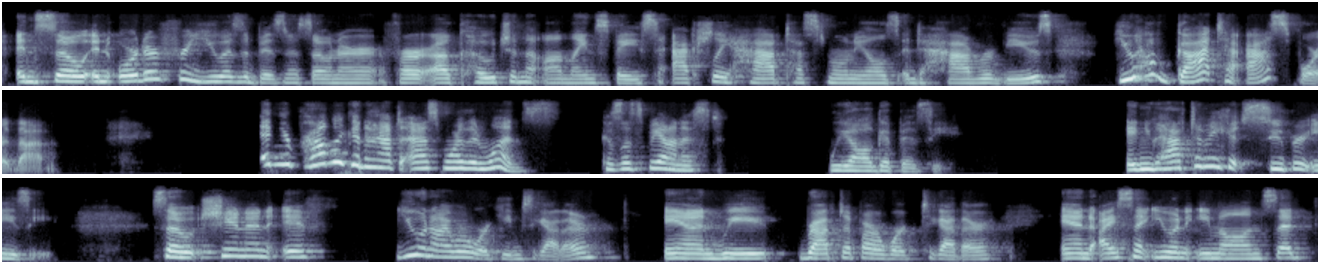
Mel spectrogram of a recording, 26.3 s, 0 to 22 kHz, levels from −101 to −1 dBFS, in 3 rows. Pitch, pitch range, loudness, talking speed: 220 Hz, 190-270 Hz, -24 LUFS, 190 wpm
